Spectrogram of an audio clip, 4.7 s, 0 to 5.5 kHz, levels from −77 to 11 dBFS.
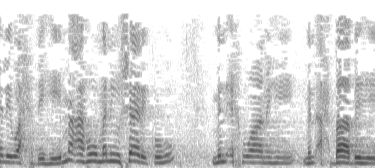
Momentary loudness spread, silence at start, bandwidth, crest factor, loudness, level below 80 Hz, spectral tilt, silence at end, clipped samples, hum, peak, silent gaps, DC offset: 11 LU; 0 s; 5.2 kHz; 16 dB; -23 LUFS; -54 dBFS; -8 dB/octave; 0 s; under 0.1%; none; -6 dBFS; none; under 0.1%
